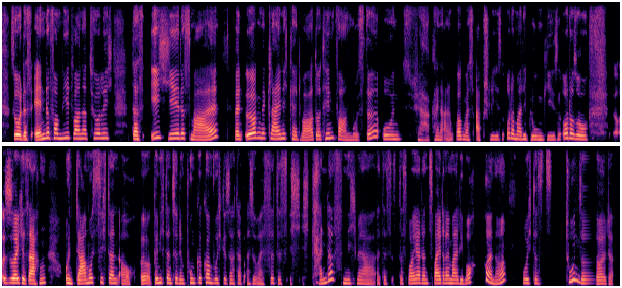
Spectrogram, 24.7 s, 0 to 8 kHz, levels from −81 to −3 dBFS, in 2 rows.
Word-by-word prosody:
So, 225 -1 +10
das 185 -1 +2
Ende 225 +11 +5
vom 255 -1 +2
Lied 265 +1 -2
war 240 -1 +4
natürlich, 255 +2 -2 0.4
dass 210 -2 +4
ich 290 0 0
jedes 255 +2 +2
Mal, 180 - +2 0.3
wenn 210 -1 +2
irgend 275 +3 +7
'ne 260 - -2
Kleinigkeit 230 -4 -1
war, 165 +3 -2
dorthin 250 +8 -2
fahren 170 -8 -3
musste 240 - -2
und, 205 -1 -3 0.3
ja, 160 -2 -9
keine 180 -3 -7
Ahnung, - - -10
irgendwas 195 -3 -2
abschließen 185 +3 -7
oder 265 -2 0
mal 210 -2 -1
die 210 +1 -2
Blumen 180 0 -5
gießen 180 +4 -9
oder 255 0 +2
so, 200 -3 0 0.7
äh - - +7
solche 225 -1 +6
Sachen. 185 +4 +5 0.4
Und 200 -3 +1
da 185 0 +6
musste 235 +3 +2
ich - - -9
dann 215 -2 0
auch, 170 - -5
äh 185 +2 0
bin 220 0 +4
ich 225 - -3
dann 225 -3 +1
zu 225 +2 +2
dem 195 -2 -4
Punkt 220 +1 -3
gekommen, 235 -2 +1
wo 210 - 0
ich 200 - -7
gesagt 195 -3 -6
habe: - - -8
„Also, 170 - -8
weißt 85 - -6
du, 225 - -2
das 190 -3 -7
ich 165 - -6
ich - - -10
kann 190 +4 -3
das 400 +1 +1
nicht 195 -1 -4
mehr.“ 180 - -6
Das 180 -1 -9
das 205 -3 -8
war 190 0 +1
ja 215 +1 +2
dann 205 -1 -2
zwei 195 0 +3
dreimal 205 -2 0
die 190 -2 -2
Woche, 240 - -2 0.3
ne, 210 - -1 0.3
wo 210 - 0
ich 205 -1 -2
das 195 -3 -5 0.2
tun 330 +4 +1
sollte. 195 - -4
210 Hz, 190 wpm, -23 LUFS, 185-235 Hz, 0.7 s, So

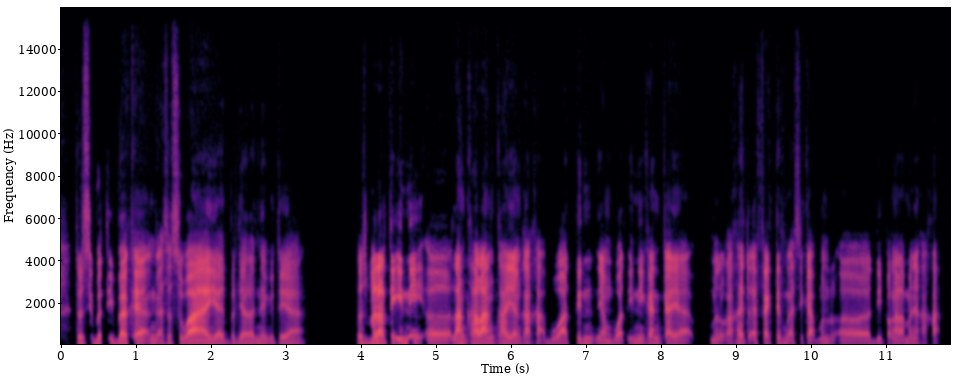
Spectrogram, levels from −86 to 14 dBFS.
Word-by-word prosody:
terus 140 -1 -4
tiba-tiba 120 +1 0
kayak 115 - +5
nggak 110 - -1
sesuai 120 +1 +5
ya - - +2
berjalannya, 105 +1 -6
gitu 100 +1 -8
ya? 95 -2 -5 0.7
Terus 155 +1 -2
berarti 140 -1 +6
ini, 185 +9 +1 0.2
eee, 135 0 -3
langkah-langkah 140 -3 +3
yang, 130 -2 +4
Kakak, 125 -2 -2
buatin, 120 - -3
yang 120 0 -1
buat 125 0 -6
ini 120 +3 -7
kan 180 +1 0
kayak, 120 -1 +1 0.2
menurut, 130 -1 -8
Kakak, 180 +4 -3
itu - - -3
efektif 155 +4 -1
enggak 150 - -6
sih, - - -12
Kak? 150 - +1
Menur 120 -1 -13
eee, 115 0 -7
di 115 - -8
pengalamannya, 110 -1 -4
Kakak? 110 - -7
120 Hz, 170 wpm, -24 LUFS, 115-140 Hz, 0.7 s, berarti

